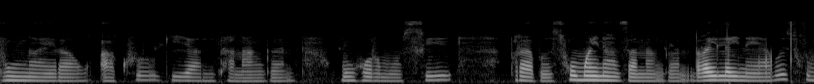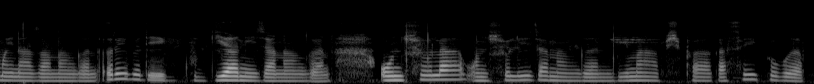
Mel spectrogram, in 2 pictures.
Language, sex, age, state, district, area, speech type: Bodo, female, 45-60, Assam, Udalguri, rural, spontaneous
